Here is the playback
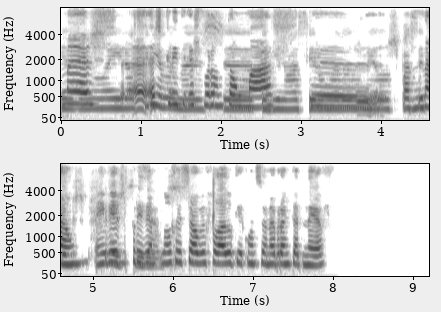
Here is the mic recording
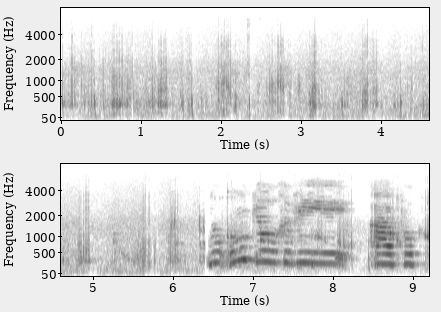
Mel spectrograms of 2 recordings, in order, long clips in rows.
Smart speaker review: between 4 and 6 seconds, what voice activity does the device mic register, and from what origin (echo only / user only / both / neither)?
neither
